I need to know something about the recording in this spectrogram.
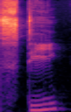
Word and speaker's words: Ste: Oh, you pronounce it Stee?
